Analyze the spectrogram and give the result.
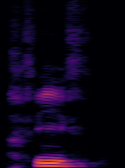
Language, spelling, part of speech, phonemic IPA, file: Moroccan Arabic, خفيف, adjective, /xfiːf/, LL-Q56426 (ary)-خفيف.wav
- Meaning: 1. light (in weight) 2. agile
